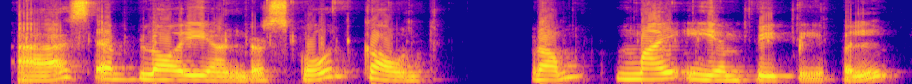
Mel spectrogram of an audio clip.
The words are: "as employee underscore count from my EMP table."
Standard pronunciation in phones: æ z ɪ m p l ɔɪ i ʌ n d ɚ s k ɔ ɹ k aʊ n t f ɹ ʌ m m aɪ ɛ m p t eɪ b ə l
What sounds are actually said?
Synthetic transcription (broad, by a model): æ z ɪ m p l ɔɪ i ʌ n d ɚ s k ɔ ɹ k aʊ n t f ɹ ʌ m m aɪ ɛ m p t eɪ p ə l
